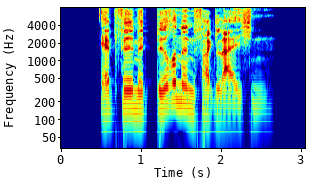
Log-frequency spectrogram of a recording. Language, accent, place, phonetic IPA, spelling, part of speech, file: German, Germany, Berlin, [ˈɛp͡fl̩ mɪt ˈbɪʁnən fɛɐ̯ˈɡlaɪ̯çn̩], Äpfel mit Birnen vergleichen, phrase, De-Äpfel mit Birnen vergleichen.ogg
- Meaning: to compare apples and oranges (compare two things that cannot properly be compared)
